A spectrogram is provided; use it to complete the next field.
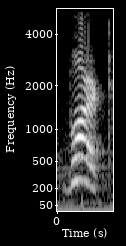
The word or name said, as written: bort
